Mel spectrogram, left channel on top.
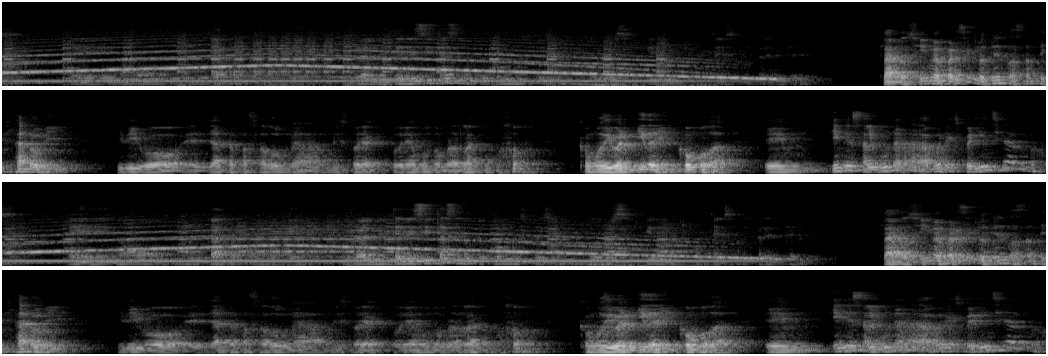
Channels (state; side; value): normal; both; correlation 0.28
